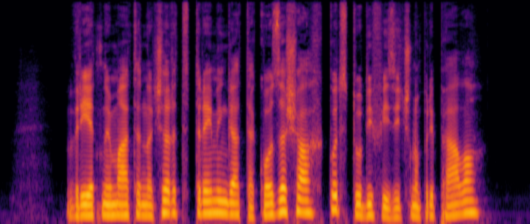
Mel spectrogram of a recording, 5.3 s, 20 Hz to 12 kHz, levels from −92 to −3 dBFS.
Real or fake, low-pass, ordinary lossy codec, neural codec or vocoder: fake; none; none; codec, 24 kHz, 0.9 kbps, WavTokenizer, small release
